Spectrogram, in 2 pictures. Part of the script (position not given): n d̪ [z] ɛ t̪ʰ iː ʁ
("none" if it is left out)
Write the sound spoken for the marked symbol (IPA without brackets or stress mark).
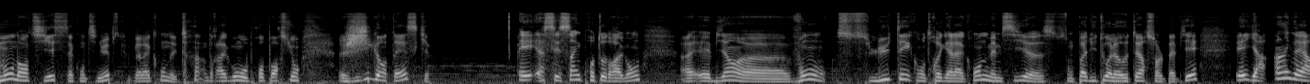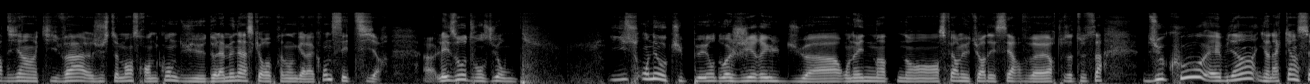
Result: s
